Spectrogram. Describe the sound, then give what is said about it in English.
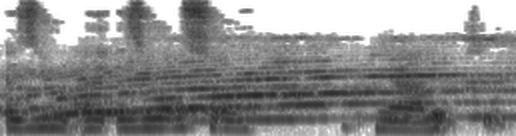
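Air raid sirens wail in a steady, sustained tone with layered pitches, continuing under speech throughout. “that's air raids. We hear the sirens and may hear them again during this hour.”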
